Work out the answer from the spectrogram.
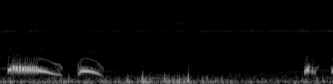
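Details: Spotted dove calling live, for use as a speaker lure for other doves: a long falling coo and a shorter downslurred one open the phrase, then low rustling, then the first clipped notes of the next phrase.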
